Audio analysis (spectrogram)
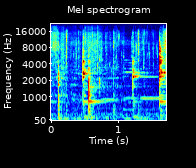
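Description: A spoon stirs vegetable biryani ingredients in a pot in four distinct scraping strokes, close and clear, with a faint sizzle between them.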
